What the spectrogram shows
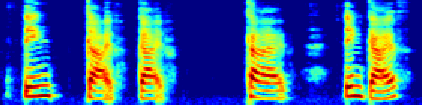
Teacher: Think, and then I've. Bring that k sound over to I've.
